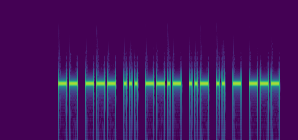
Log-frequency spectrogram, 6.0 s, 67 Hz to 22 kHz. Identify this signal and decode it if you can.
Morse code, heard as a keyed tone, about 22 wpm, 700 Hz. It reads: MOSQUITO
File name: practice / 22wpm / Eight Letter Words - 22wpm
